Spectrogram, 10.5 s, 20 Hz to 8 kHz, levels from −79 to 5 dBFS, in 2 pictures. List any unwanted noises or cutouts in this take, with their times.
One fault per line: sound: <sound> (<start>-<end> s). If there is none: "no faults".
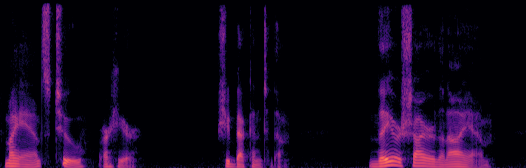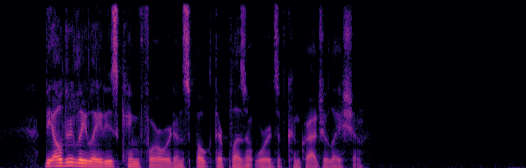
no faults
